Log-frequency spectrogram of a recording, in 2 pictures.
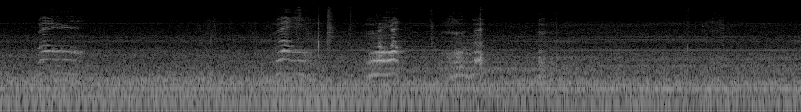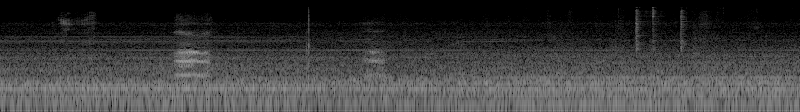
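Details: Cat wanting attention, giving several short, scattered meows and chirps spread across the recording, with faint background hum between calls.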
